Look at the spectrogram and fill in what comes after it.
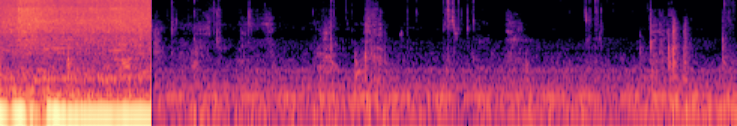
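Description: Raw chicken pieces sizzling loudly in hot oil in a frying pan, cutting off abruptly about two seconds in. After that a pot of chicken curry simmers quietly, with soft scattered pops and clicks.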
